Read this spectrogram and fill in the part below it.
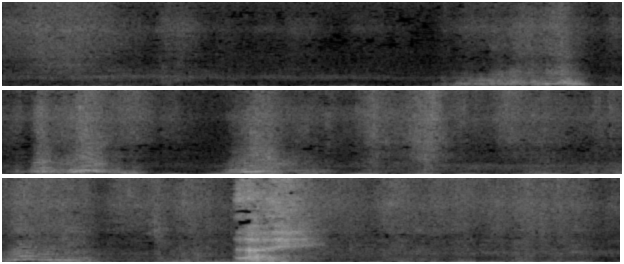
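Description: A sleeping bag rustles as a man wriggles inside it.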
